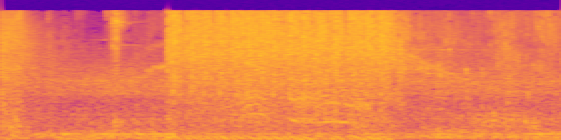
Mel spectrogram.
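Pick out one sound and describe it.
A heavy gun fires a burst of loud shots.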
